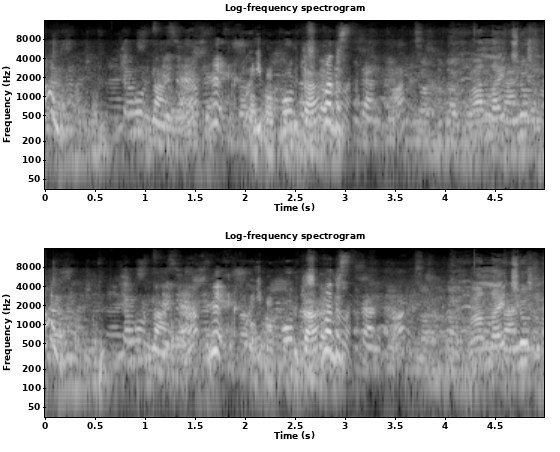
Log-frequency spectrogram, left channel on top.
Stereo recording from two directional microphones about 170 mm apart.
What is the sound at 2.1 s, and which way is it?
Speech, 15° left (ahead or behind).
